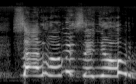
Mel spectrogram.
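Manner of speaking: agudo y exclamado, como quien se hunde; grito con signos de admiración. Shown as a demonstration. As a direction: grita pidiendo auxilio con la voz muy arriba. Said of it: "dice signos de admiración, sería algo como". (clamor agudo y desesperado, actuado)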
